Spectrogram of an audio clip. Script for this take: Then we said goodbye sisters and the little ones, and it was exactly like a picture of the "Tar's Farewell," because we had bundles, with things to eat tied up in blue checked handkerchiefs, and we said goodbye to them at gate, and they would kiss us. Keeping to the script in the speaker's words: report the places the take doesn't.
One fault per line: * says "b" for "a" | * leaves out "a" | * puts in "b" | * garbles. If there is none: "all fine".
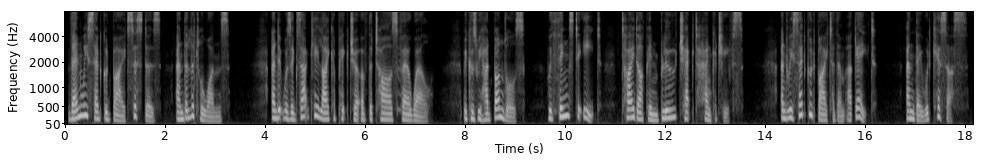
all fine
